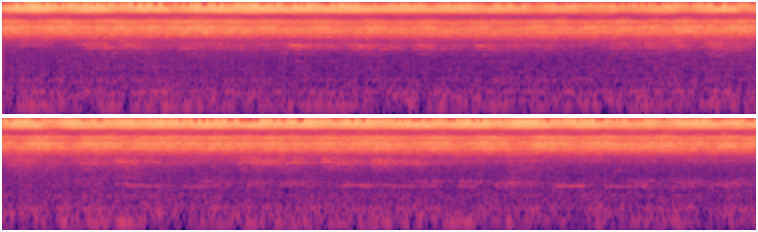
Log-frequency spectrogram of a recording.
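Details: Last cicadas of the summer in an apartment complex: a constant high buzzing wall of sound, with other faint repeated calls woven in around the middle and a short series of lower notes near the end.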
